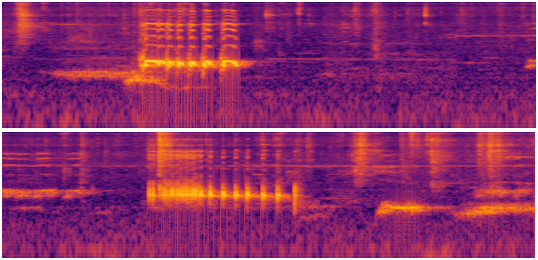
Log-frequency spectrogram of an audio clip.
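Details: Zebra dove lure song meant to coax other doves into singing: two rapid runs of ringing clipped notes, with lower murmuring coos and faint background noise between.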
